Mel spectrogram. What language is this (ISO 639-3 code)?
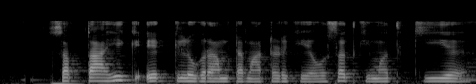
mai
